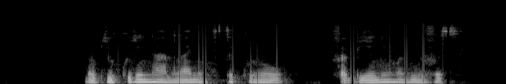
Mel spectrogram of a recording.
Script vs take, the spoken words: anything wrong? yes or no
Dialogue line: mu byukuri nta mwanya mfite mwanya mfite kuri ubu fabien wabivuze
yes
